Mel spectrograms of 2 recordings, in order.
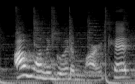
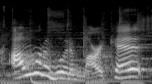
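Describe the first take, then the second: First: Want to is reduced to one word, wanna. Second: The same.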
